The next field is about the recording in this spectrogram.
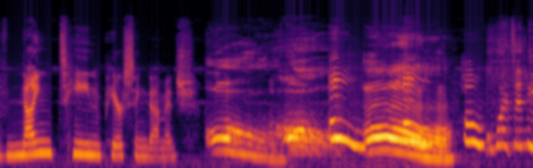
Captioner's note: groans from the whole party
